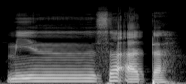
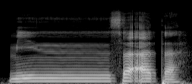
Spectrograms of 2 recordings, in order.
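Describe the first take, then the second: Both takes have the same delivery.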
